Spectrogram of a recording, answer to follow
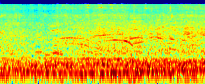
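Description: Jet ski engine running with a steady low drone.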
